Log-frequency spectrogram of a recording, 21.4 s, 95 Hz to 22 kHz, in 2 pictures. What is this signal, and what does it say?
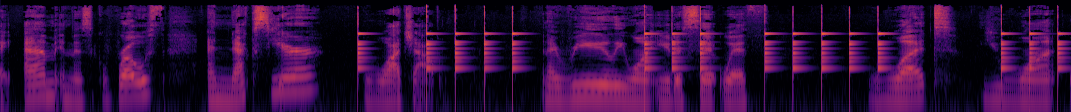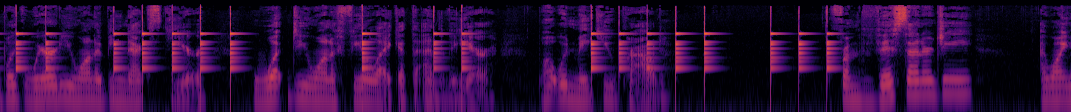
Tap code, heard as taps on a metal pipe, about 4 knocks a second, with speech in English. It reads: DPZBX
